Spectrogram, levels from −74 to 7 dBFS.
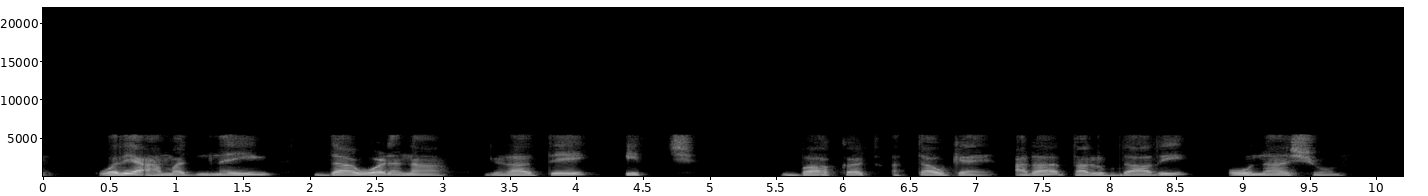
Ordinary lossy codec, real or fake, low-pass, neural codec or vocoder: MP3, 32 kbps; fake; 5.4 kHz; codec, 16 kHz, about 1 kbps, DyCAST, with the encoder's durations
